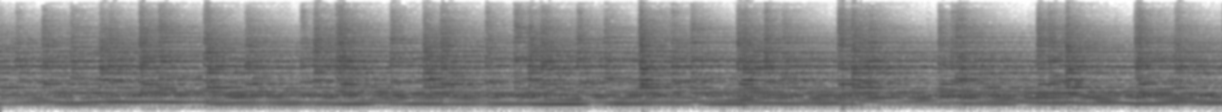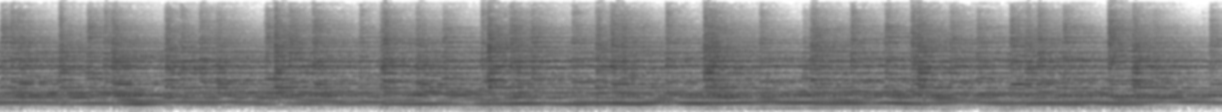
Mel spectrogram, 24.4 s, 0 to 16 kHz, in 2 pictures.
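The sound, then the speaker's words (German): The bells of the Church of St. Ottmar in Gaisau, Vorarlberg, ring at 12 noon, pealing together in a continuous, full wash of overlapping strokes and humming tones, ringing steadily and fairly loud throughout, with no voices. “Sie hören die Glocken der Kirche zum heiligen Ottmar in Gaisau in Vorarlberg.”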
